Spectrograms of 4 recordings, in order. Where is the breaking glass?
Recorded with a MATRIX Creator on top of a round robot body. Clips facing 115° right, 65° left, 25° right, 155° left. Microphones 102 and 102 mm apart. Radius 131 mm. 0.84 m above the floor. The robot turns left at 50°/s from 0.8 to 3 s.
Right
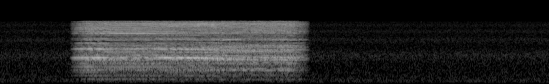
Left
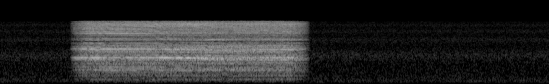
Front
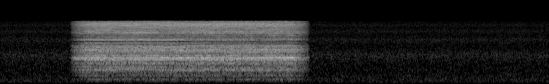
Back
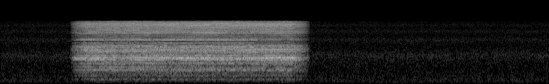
No breaking glass in this recording.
